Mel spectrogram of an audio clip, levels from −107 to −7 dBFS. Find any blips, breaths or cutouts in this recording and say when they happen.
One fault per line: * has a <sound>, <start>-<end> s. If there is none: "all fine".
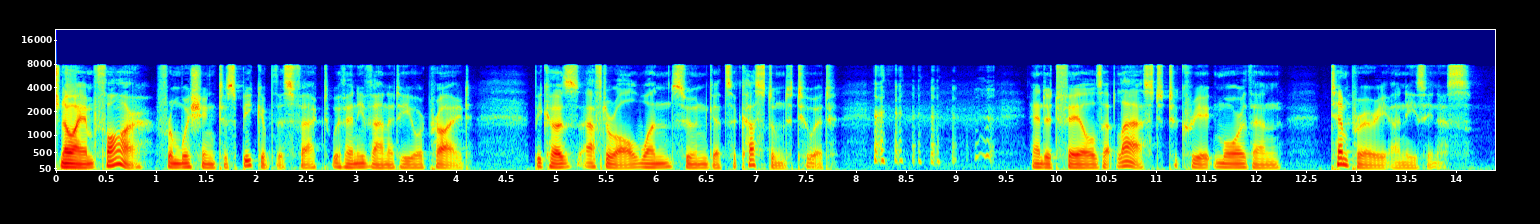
* has a laugh, 8.2-9.4 s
